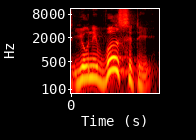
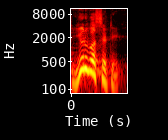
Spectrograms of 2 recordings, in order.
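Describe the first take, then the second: First: The stress is on the third syllable. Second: The stress falls off the third syllable. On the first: The speaker calls it right. "but it is university. This v has to be highlighted" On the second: The speaker calls it wrong. "It is not university"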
